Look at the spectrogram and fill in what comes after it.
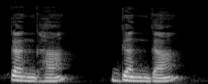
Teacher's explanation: अनुस्वार का उच्चारण स्वर रहित म तथा स्वर रहित न के समान होता है और नाक से होता है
